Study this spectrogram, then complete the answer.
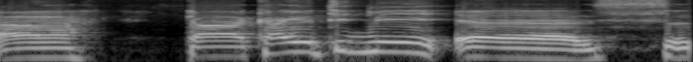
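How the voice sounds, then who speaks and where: A man with a Somali accent talks at a very slow pace with lively intonation. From Somalia. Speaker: English learner. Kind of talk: casual chat. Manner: halting.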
